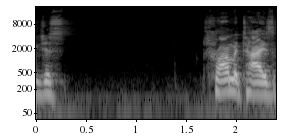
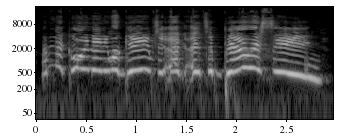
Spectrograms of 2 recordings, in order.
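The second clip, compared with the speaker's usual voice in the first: mocking mom. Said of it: "My mom's like".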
